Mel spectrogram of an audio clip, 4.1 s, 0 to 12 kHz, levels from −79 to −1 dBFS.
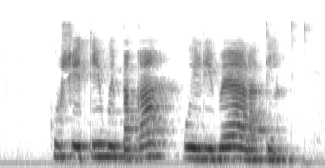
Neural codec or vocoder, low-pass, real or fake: none; 7.2 kHz; real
